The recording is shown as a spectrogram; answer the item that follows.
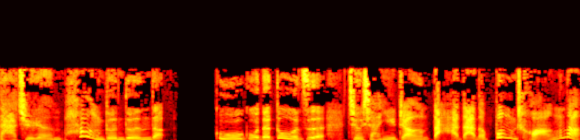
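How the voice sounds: It is a natural reading voice against a quiet background.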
